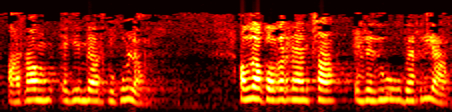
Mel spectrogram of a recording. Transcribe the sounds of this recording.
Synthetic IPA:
arawne̞ɣimbe̞aɾðuɣula | awðaɣo̞β̞e̞ɾnant͡sae̞ɾe̞ðuβe̞ria

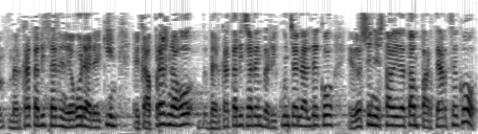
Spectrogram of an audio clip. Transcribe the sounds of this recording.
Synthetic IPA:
me̞ɾkat̪aɾit͡saɾe̞ne̞ɣ̞o̞eɾaɾe̞kin | e̞t̪apɾe̞znaɣ̞o̞me̞ɾkat̪aɾit͡saɾe̞mbe̞rikunt͡sanald̪e̞ko̞ | e̞ðo̞se̞jne̞st̪aβiðat̪ampaɾt̪e̞aɾt͡se̞ko̞

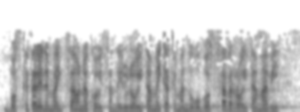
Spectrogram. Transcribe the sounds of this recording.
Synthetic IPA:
bo̞ske̞t̪aɾe̞ne̞majt͡sao̞nako̞isand̪aiɾuɾo̞ɣ̞e̞jt̪aːmajkake̞mand̪uɣ̞uβo̞skaβe̞ro̞ɣ̞e̞jt̪aːmaβ̞i

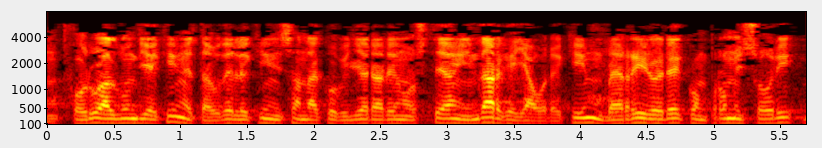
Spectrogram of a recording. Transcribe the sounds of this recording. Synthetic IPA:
nfo̞ɾuald̪und̪ie̞kine̞t̪aewð̞e̞le̞kinisand̪ako̞β̞iʎe̞ɾaɾe̞no̞st̪e̞anind̪aɾɣe̞jaɣo̞ɾe̞kimbe̞riɾo̞eɾe̞ko̞mpɾo̞misoːɾi

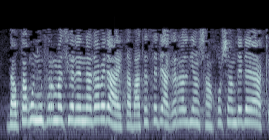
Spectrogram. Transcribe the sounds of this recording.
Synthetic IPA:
d̪awkaɣ̞uniɱfo̞ɾmasio̞aɾe̞naɾaβ̞e̞ɾae̞t̪aβat̪e̞se̞ɾe̞aɣe̞rald̪iansaŋxo̞seand̪eɾak

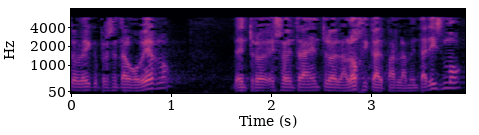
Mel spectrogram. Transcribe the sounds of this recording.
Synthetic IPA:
t̪olojkepɾesent̪alɣoje̞ɾno̞ | ðe̞nt̪ɾoe̞soe̞nt̪ɾaðent̪ɾoðelalo̞xikaðe̞lpaɾlame̞nt̪aɾizmo̞

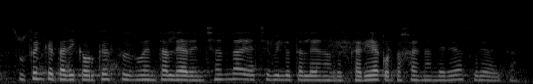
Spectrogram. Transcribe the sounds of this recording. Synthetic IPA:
suse̞ŋke̞t̪aɾikawɾke̞st̪uðue̞nt̪ald̪e̞aɾe̞nt͡ʃand̪aeat͡ʃe̞βild̪ut̪ald̪eenoɾðe̞skaɾiako̞ɾt̪axaɾenand̪eɾeasuɾeβajt̪a

